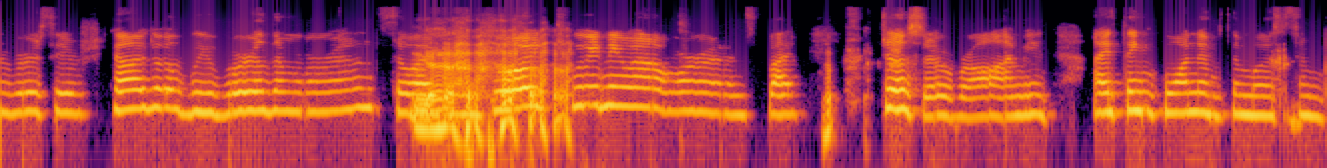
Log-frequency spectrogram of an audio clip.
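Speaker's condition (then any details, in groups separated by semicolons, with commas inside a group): ALS; atypical case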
